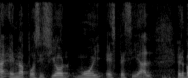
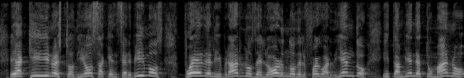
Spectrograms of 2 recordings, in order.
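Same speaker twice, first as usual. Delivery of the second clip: defiant declaration; 4 semitones higher, 9 dB louder than usual. Acted. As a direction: proclaim it to the king's face. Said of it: "dígalo conmigo".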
